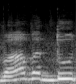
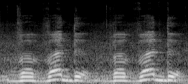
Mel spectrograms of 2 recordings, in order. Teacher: دھیان رکھیے گا پڑی زبر کی آواز کو آپ نے لمبا نہیں کرنا، یعنی کہ آپ پڑھیں گے واودو تو آپ نے غلط پڑھا، ٹھیک ہے.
